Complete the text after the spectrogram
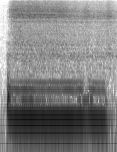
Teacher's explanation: there's some movement here of the vocal folds so the vocal folds are in the larynx and so they're actually vibrating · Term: voiced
